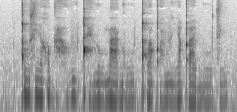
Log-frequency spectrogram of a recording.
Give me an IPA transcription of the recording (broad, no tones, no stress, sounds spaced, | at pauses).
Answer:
ǃ u s iː χ u ɡ a̤ h o̤ v ṳ ǃʰ ɛ̤ ð uː m aː ɡ uː ǃʰ o qʼ ṳ v iː qʼ iː b uː t͡s i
